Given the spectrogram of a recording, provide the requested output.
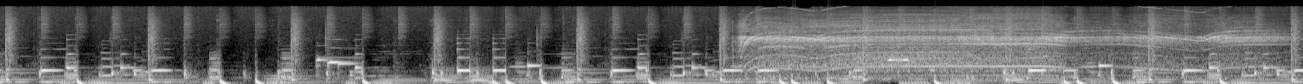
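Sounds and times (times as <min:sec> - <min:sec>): background music with beat: 0:00.0 - 0:13.0
small electric motor whining: 0:07.3 - 0:13.0.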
